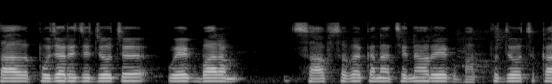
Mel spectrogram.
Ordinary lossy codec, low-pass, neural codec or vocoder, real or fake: none; 7.2 kHz; none; real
